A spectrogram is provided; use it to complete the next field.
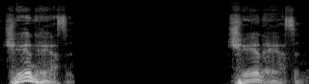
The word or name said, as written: Chanhassen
